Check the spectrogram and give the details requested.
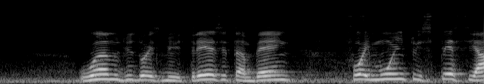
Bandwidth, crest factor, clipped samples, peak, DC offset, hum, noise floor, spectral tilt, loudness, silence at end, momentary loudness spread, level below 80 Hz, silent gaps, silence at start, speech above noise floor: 9.8 kHz; 16 dB; under 0.1%; -4 dBFS; under 0.1%; none; -39 dBFS; -9.5 dB/octave; -20 LUFS; 0 s; 22 LU; -60 dBFS; none; 0 s; 20 dB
